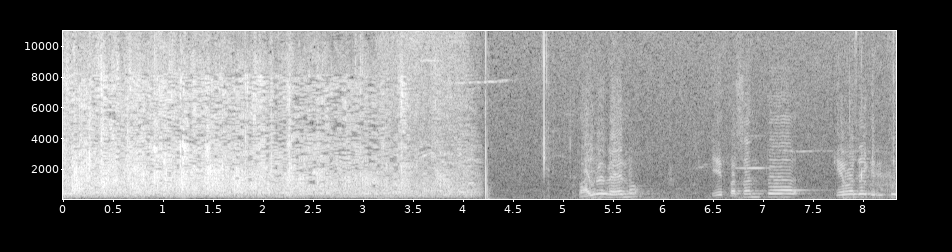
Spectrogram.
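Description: Audience applause at a Holi Milan celebration in Kashipur, Udham Singh Nagar: a dense, steady wash of clapping for about four seconds, then cutting off as a voice speaks.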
